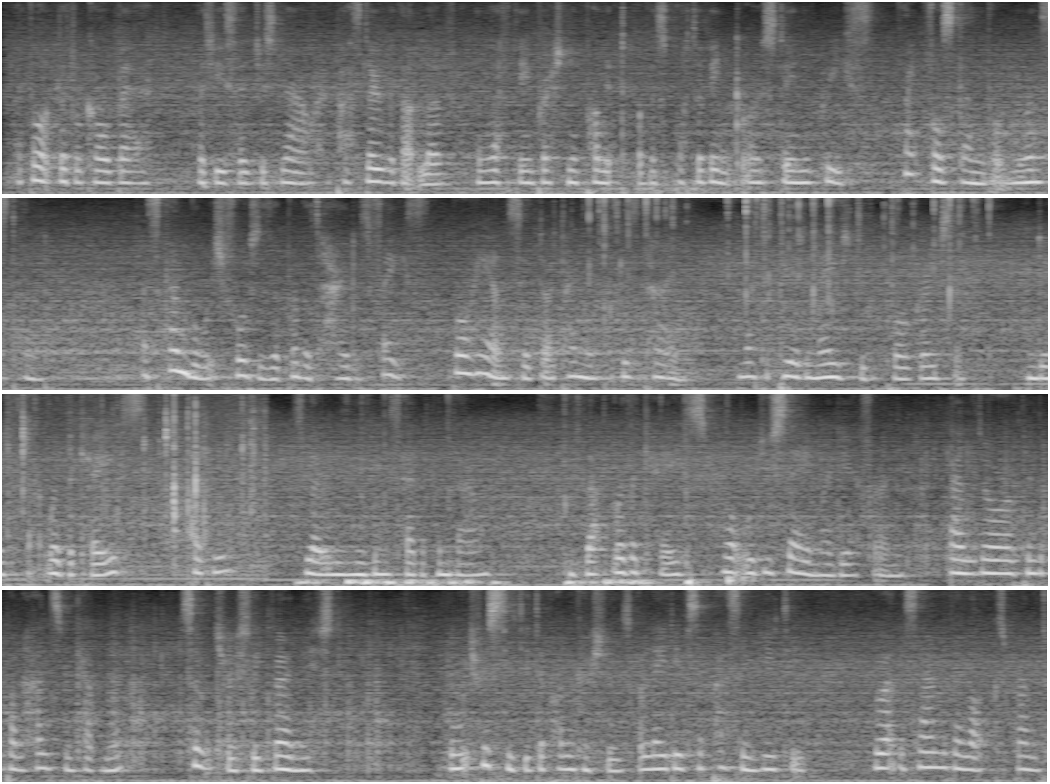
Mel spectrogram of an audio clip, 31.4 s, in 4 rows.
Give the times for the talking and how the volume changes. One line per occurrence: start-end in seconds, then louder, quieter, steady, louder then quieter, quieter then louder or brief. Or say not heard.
0.1-31.3 steady.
